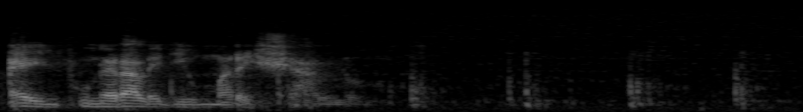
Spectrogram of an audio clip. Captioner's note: whispers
